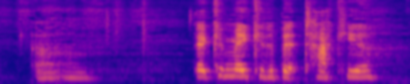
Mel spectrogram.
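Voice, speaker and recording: A somewhat breathy woman's voice with fairly even intonation, in a very clean recording with a silent background. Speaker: bookbinding crafter. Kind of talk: tutorial. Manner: hesitant, many fillers.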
